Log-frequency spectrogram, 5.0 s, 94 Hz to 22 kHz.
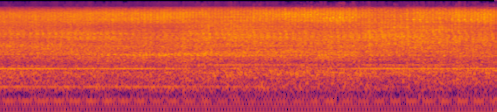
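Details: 1945 Onan generator, restarted hot with spark plug shields back on, engine at 127 degrees and 25 psi oil pressure, charging with voltage slightly high: steady, even low-pitched idle with constant hum, no misses or knocks; normal idle.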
